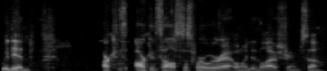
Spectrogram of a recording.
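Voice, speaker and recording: A man's voice: rumbling low, brisk, slight background noise, rough recording. A man co-hosting a casual live stream from his front porch, easygoing and rambling with many fillers. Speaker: co-host of an RV travel channel. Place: outdoors on a home front porch.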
